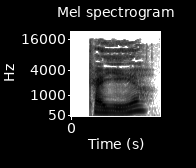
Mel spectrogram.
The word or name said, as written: KARRIERES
